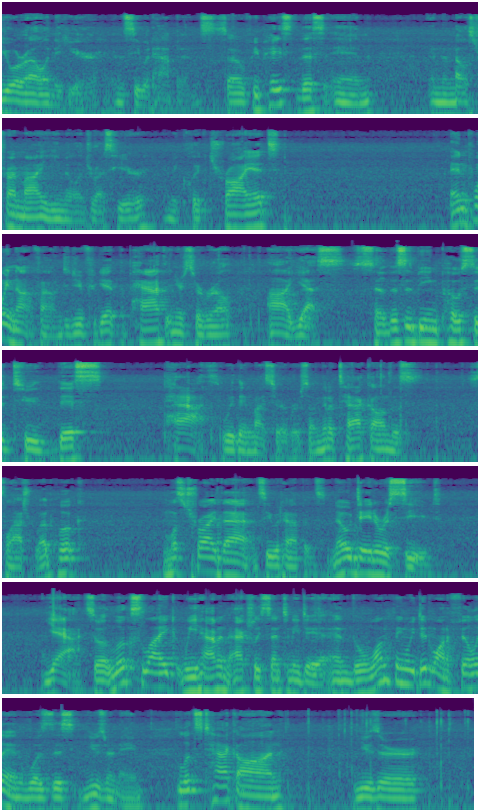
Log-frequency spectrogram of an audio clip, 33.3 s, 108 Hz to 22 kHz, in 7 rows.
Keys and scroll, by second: 2.2 super+v, 12.0 super+Tab, 16.4 super+Tab, 31.5 shift+super+Right.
